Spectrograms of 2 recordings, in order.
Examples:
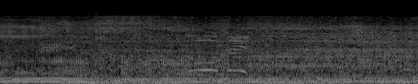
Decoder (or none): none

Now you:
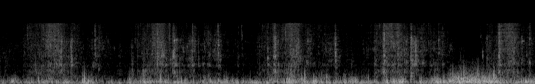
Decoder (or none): none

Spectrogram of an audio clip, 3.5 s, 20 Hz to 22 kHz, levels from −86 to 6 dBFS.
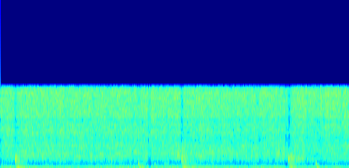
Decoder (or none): none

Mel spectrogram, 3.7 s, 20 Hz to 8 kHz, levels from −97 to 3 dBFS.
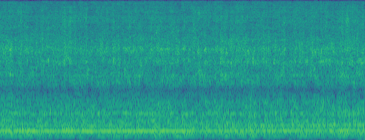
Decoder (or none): codec, HILCodec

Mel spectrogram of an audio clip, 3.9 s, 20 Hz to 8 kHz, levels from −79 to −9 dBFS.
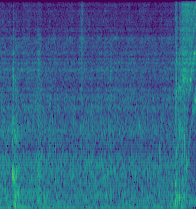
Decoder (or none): codec, HILCodec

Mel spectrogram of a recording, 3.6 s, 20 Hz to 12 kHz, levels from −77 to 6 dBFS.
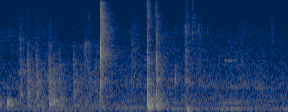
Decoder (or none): none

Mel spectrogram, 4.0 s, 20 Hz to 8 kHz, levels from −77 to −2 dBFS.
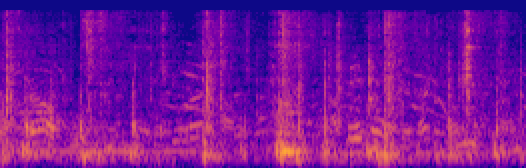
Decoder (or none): none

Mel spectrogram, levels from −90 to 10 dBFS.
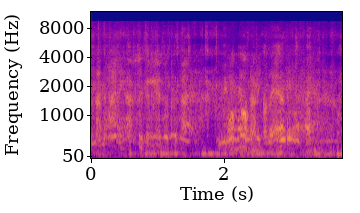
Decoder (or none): codec, HILCodec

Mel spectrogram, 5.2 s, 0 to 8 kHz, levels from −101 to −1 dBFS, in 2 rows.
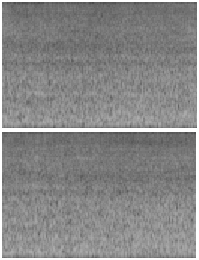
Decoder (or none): none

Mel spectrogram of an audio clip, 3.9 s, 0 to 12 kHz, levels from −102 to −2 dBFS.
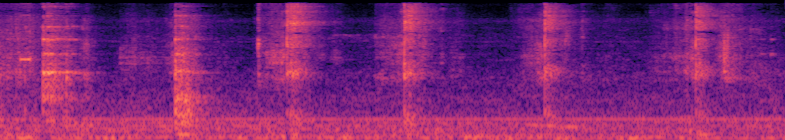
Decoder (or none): none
